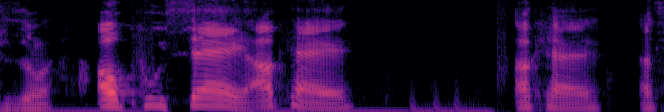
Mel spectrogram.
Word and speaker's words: Poussey: Oh, Poussey. Okay, that's how you pronounce it.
